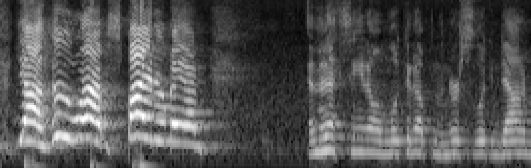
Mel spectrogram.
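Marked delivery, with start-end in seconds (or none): 0.2-2.0 very high, very loud, shrill screaming whoop. Telling of being given fentanyl and ketamine, retelling own screaming. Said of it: "I'm screaming".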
